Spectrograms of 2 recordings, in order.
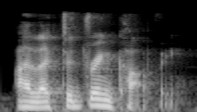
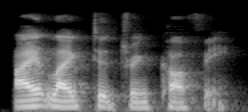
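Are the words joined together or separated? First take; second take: joined; separated. First: The words run together into one smooth flow. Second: Each word is said separately, sounding robotic. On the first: The speaker calls it right. "put the sounds together" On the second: The speaker calls it wrong. "it might sound kind of robotic maybe"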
